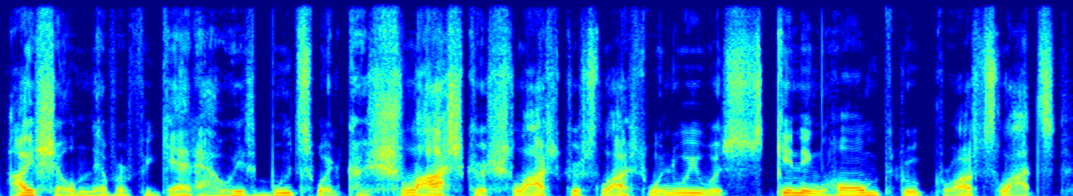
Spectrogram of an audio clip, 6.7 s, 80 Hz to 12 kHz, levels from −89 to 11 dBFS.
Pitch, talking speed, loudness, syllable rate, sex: 135 Hz, 160 wpm, -21 LUFS, 4.0 syllables/s, male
